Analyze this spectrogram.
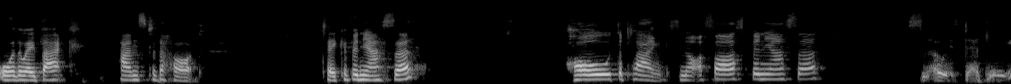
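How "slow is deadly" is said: hushed, breathy, spooky whispered scary voice. Yoga teacher guiding a class through a slow vinyasa, in a scary voice. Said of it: "that was my scary voice".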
